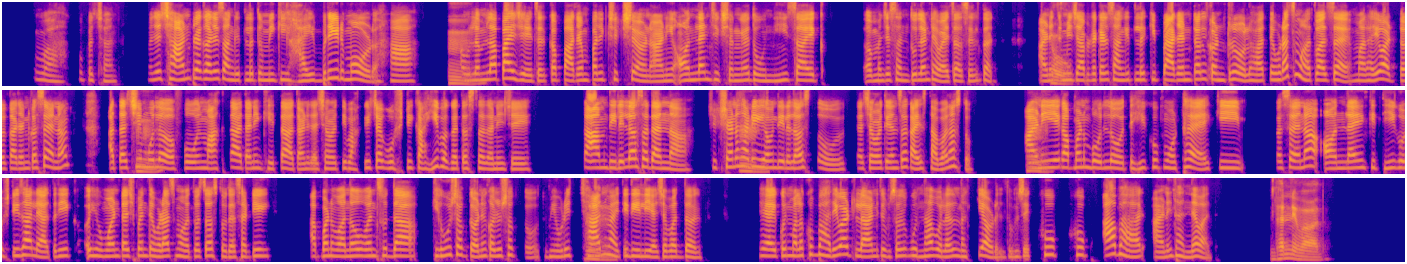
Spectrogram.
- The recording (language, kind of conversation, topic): Marathi, podcast, ऑनलाइन शिक्षणामुळे पारंपरिक शाळांना स्पर्धा कशी द्यावी लागेल?
- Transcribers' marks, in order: in English: "हायब्रिड मोड"; tapping; in English: "पॅरेंटल कंट्रोल"; in English: "ह्युमन टच"; in English: "वन ऑन वन"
